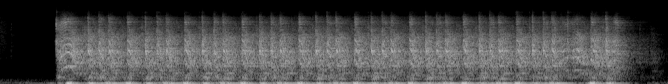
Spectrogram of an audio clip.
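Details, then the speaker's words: Aprilia Tuono V4 after valve clearance service and oil fill, battery charged after sitting: fuel tank connector unplugged, cranked 20–30 seconds to build oil pressure before first start; fast, even starter churn, no firing, normal cranking with fuel cut. "the fuel tank connector is still off um I'm going to I'm going to crank it over a few times uh maybe for like 20 to 30 seconds and then um we will see it build some oil pressure"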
